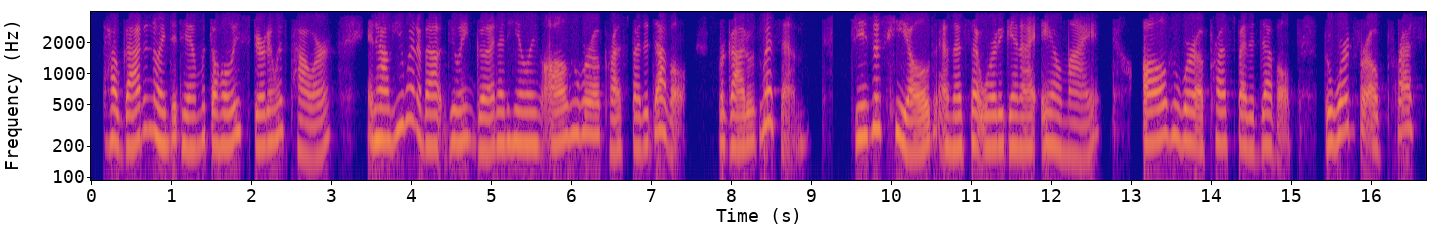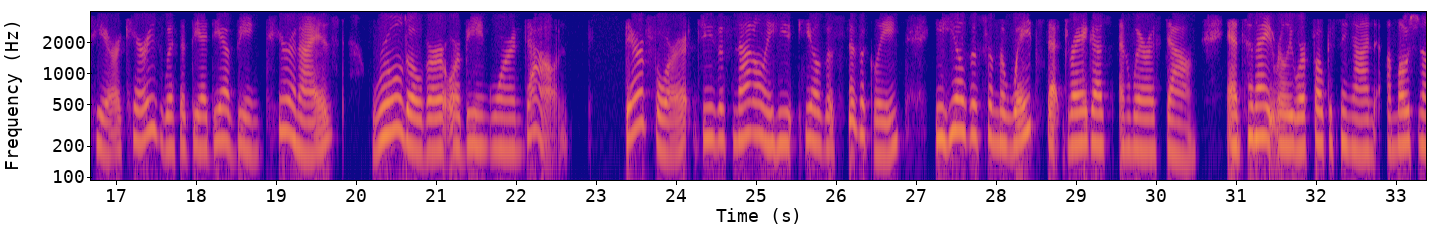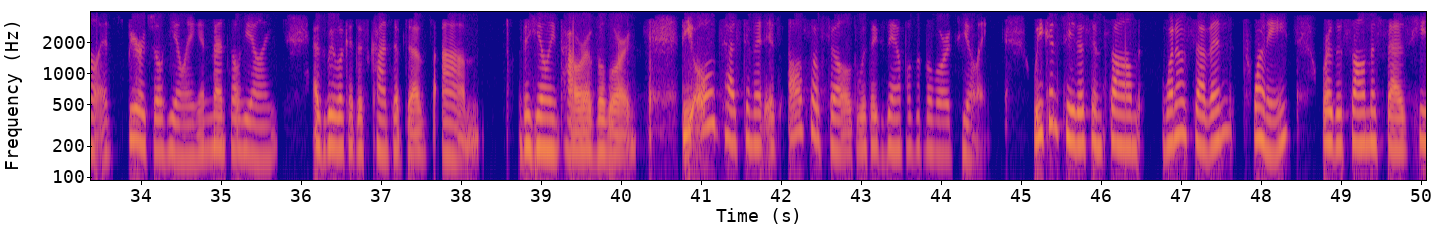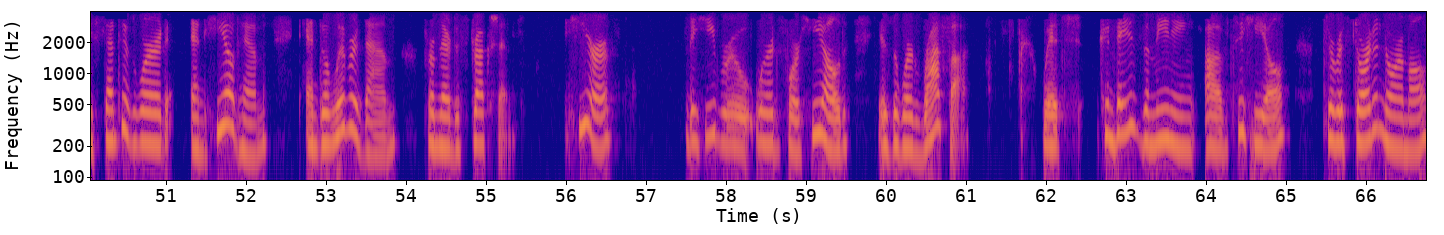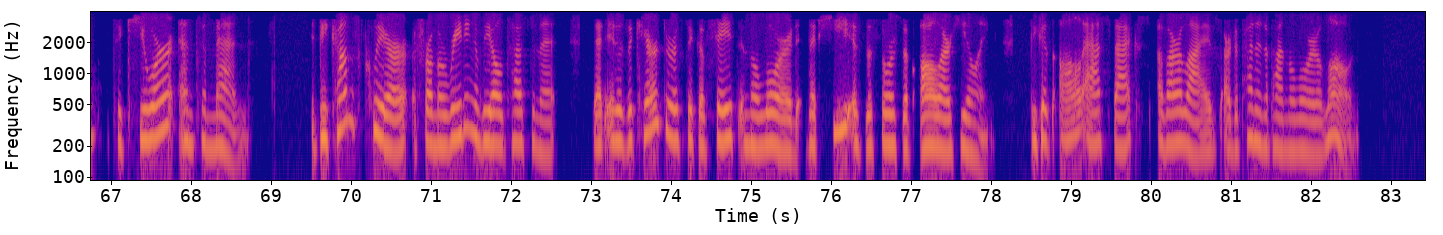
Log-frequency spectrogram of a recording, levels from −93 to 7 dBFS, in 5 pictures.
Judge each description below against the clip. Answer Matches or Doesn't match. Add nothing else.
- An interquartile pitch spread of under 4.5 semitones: Matches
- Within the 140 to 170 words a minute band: Matches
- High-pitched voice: Matches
